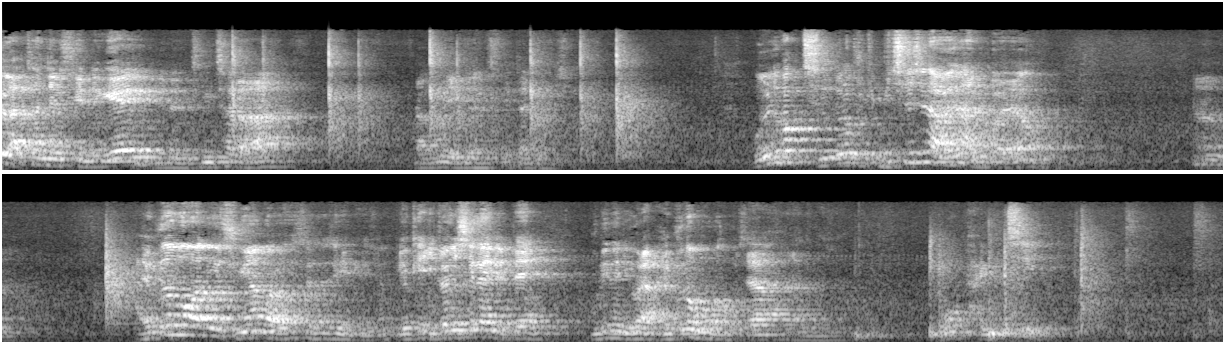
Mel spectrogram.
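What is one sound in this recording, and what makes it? A man lectures with animation, close by.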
